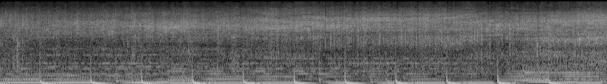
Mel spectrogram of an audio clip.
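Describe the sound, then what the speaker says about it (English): Onions and capsicum frying in olive oil in a pan at a campground, a loud, dense, continuous sizzle with a faint regular ticking rhythm underneath, close up and steady throughout. "So I just got the onions and the capsicum in now. Just gonna caramelize these. Just got them in a bit of olive oil."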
